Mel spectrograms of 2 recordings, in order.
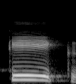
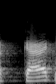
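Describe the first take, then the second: First: केक said louder with a long e vowel; correct reading. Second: कैक read wrongly with an ae vowel, as a trap. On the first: Teacher giving pupils the right way to say CAKE, clear demo. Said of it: "इसका उच्चारण हो जाएगा ए". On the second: Teacher showing the wrong way to read CAKE, mock mistake. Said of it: "कैक नहीं". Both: Shown as a demonstration.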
